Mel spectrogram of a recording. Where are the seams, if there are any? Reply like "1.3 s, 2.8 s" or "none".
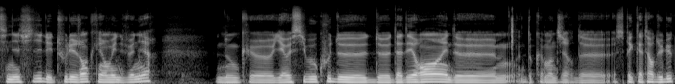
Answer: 5.3 s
